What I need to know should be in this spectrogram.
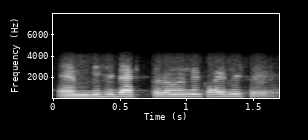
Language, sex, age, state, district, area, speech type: Odia, female, 45-60, Odisha, Angul, rural, conversation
